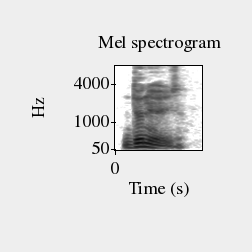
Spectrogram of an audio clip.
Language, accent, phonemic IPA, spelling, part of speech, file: French, France, /dɔ.nøz/, donneuse, noun, LL-Q150 (fra)-donneuse.wav
- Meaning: female equivalent of donneur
